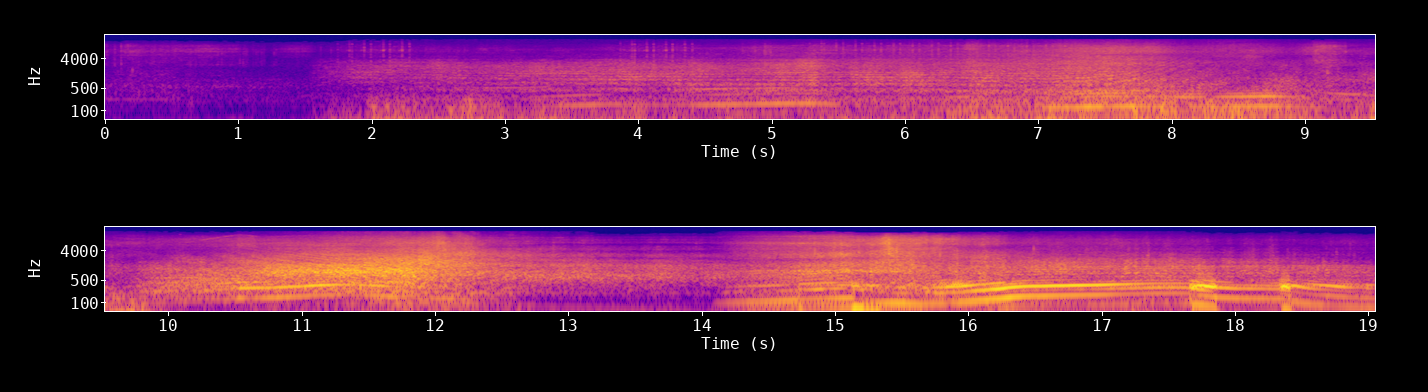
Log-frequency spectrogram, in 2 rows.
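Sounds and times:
tyres hissing on snow: 0:00.0 - 0:01.9
car engine revving: 0:01.8 - 0:12.9, 0:14.1 - 0:19.0.

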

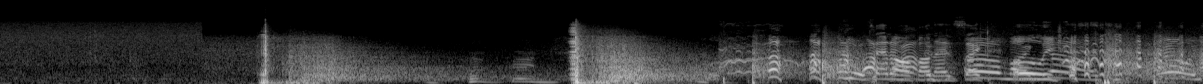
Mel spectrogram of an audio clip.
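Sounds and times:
shotgun shots with echo: 0:05.7 - 0:07.0.

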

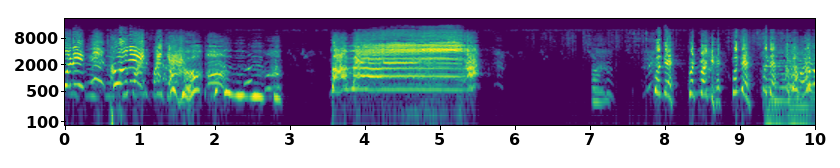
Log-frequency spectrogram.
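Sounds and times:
animal cry on steady pitch: 0:03.5 - 0:05.8.

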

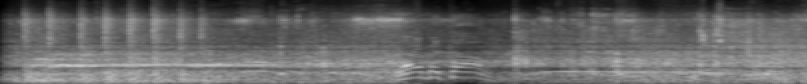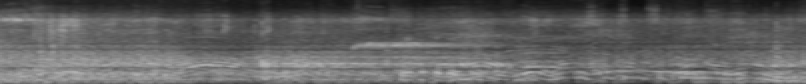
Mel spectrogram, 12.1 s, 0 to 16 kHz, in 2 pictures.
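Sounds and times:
voices calling out: 0:00.0 - 0:12.0
hockey stick clacks: 0:00.1 - 0:02.6, 0:03.8 - 0:08.4
skates rushing on ice: 0:00.2 - 0:12.0.

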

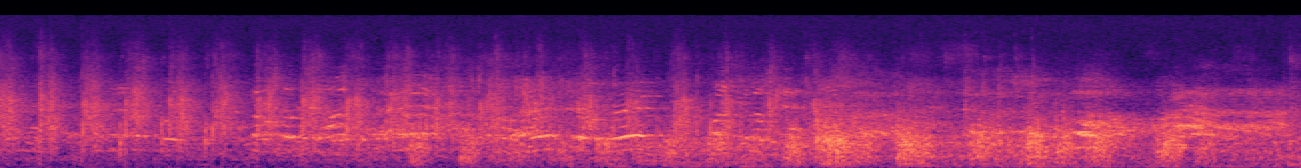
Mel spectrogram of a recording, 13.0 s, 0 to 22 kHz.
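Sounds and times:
spectators shouting: 0:03.2 - 0:13.0.

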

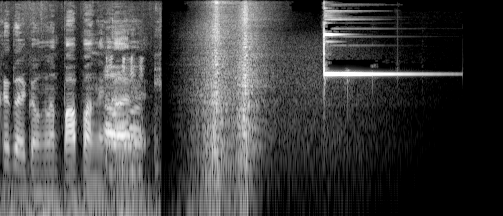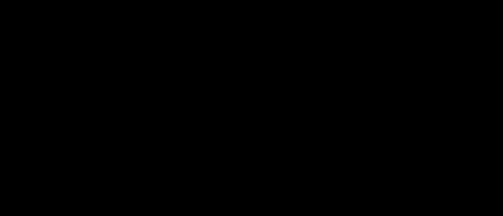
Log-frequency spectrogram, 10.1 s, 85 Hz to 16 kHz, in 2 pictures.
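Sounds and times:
bright high ding: 0:03.2 - 0:04.7.

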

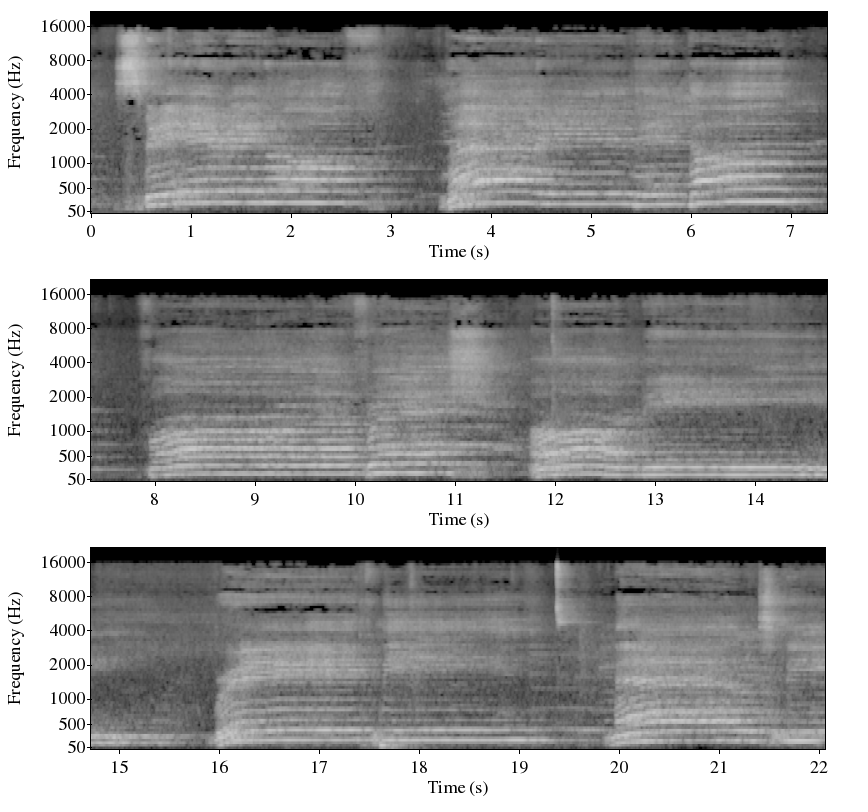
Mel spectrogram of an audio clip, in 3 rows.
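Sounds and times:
man singing unaccompanied: 0:00.0 - 0:22.0.

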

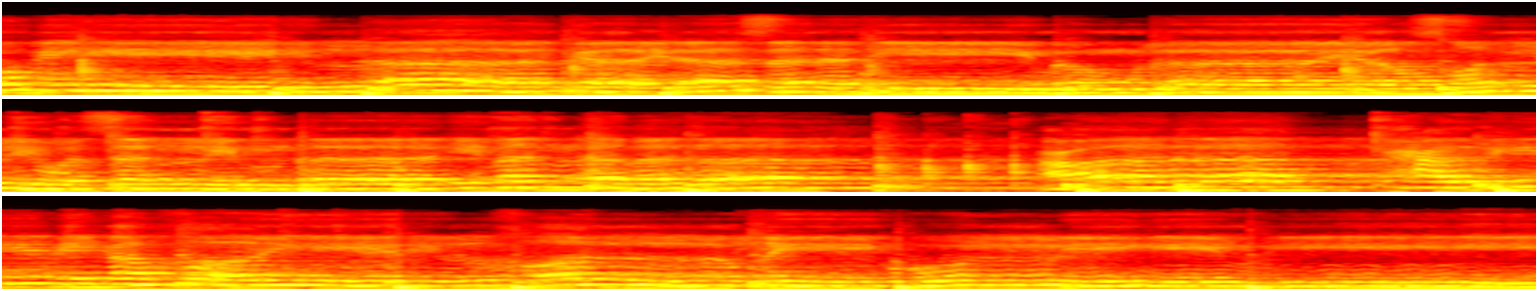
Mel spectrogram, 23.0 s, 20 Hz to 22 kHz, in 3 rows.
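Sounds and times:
male chorus humming: 0:00.0 - 0:23.0
man singing devotional chant: 0:00.0 - 0:23.0.

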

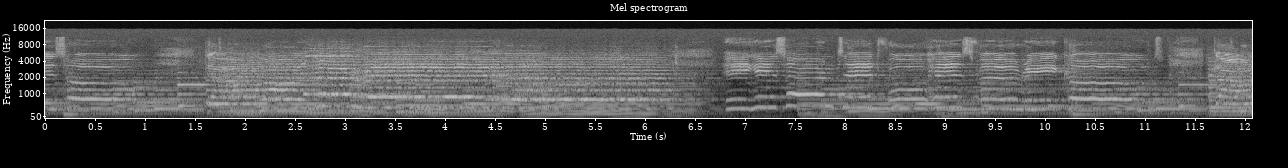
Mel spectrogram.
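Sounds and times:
children's choir singing: 0:00.0 - 0:12.0.

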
